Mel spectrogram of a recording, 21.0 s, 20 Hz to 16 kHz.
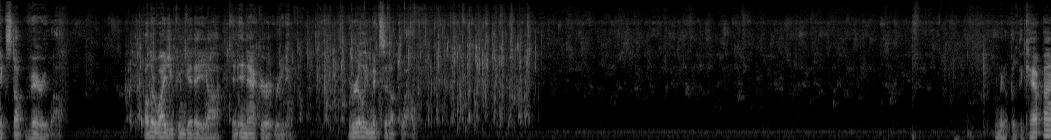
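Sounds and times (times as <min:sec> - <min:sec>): bottle shaken with liquid sloshing: 0:02.4 - 0:10.9.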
